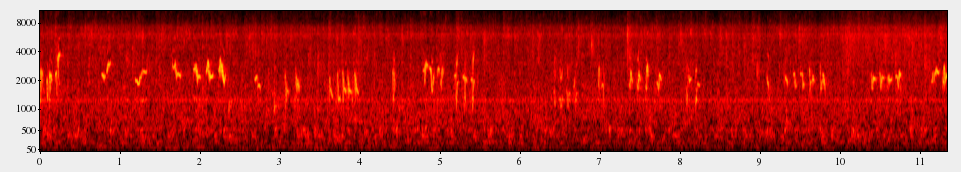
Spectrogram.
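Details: Several yellow-vented bulbuls chattering together in rain, a lure recording meant to prompt other bulbuls to sing: clustered liquid chirps and warbled phrases in irregular bursts over a steady hiss.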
